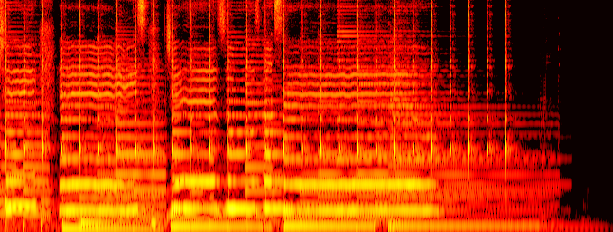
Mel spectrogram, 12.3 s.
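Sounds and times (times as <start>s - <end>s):
contralto voice singing: 0.0s - 9.3s.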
